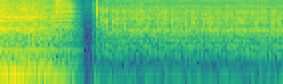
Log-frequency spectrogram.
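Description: Music fades out quickly about half a second in, then after a brief silent gap comes a steady mechanical clicking and whirring sound effect of film running through a reel.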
